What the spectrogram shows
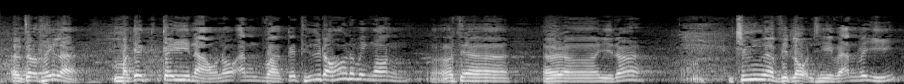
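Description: A man's voice: fairly high pitch, moderate pace, darkish tone, a little hiss or hum. A man preaching a homily who keeps a playful tone, quizzing the congregation with questions and chuckling between points. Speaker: priest.

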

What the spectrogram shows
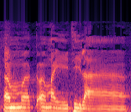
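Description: A man voicing God as a weary older male figure who is slowly naming creatures, dragging out his words as he ponders. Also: medium pitch, sing-song, darkish tone, faint music behind, natural voice. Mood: pondering. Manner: slow and drawn-out, pondering.

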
